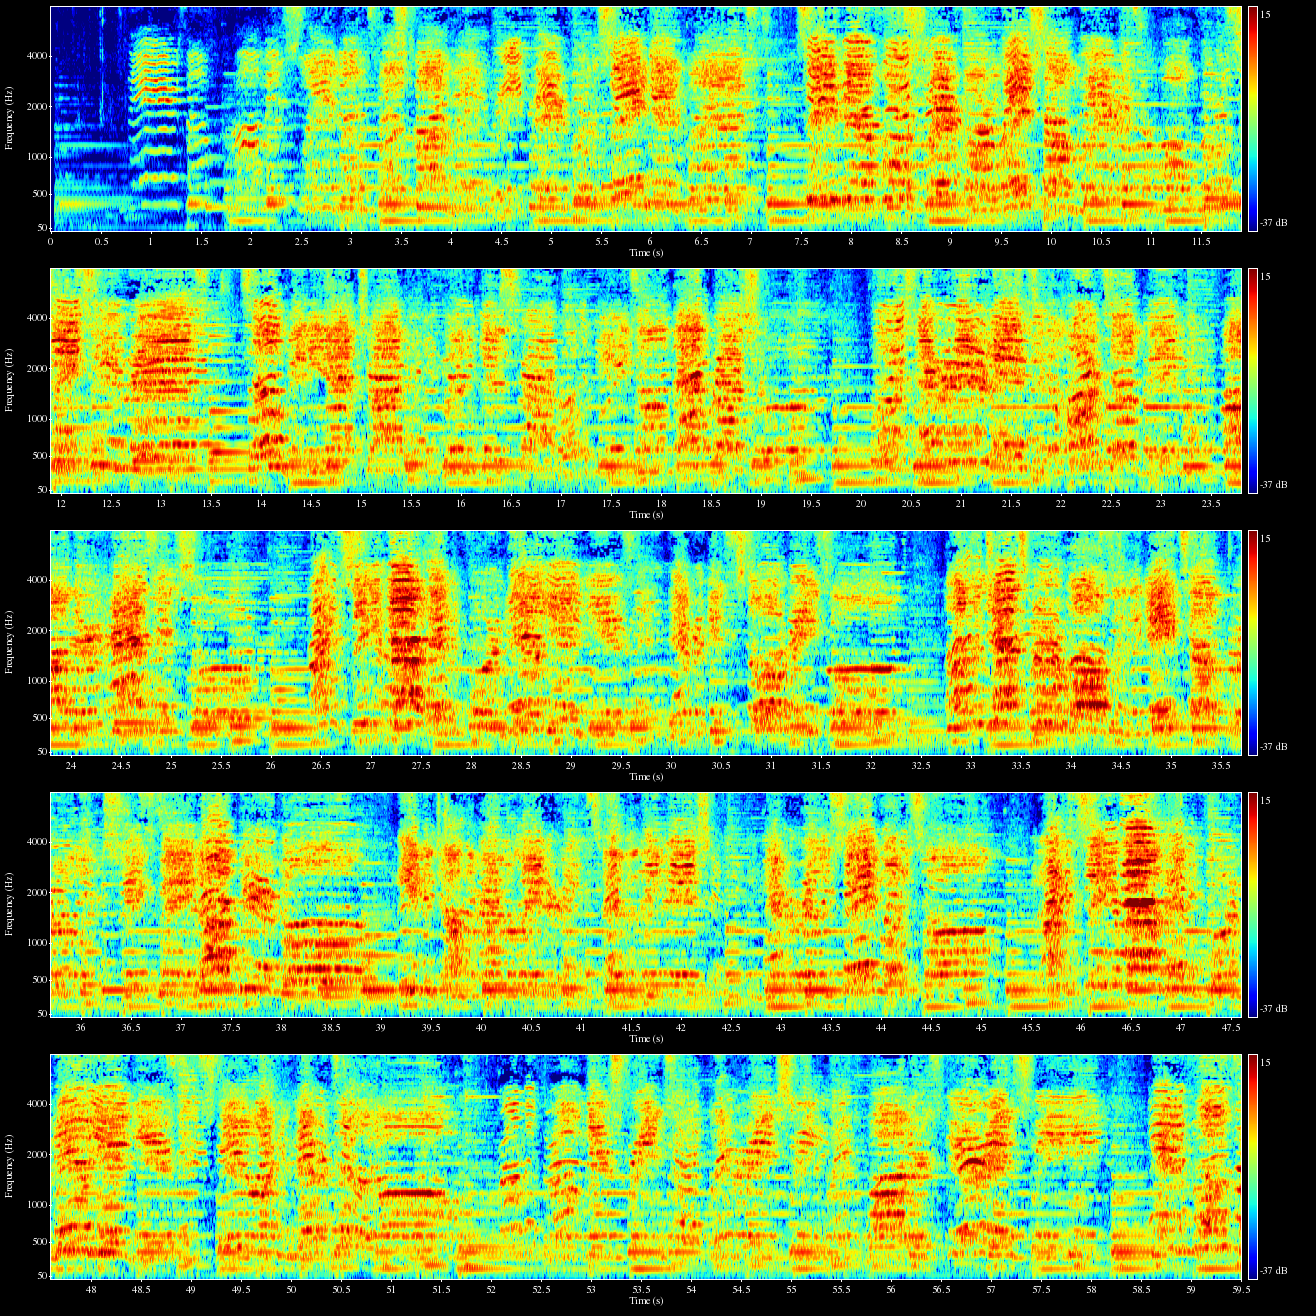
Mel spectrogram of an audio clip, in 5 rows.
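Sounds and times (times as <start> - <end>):
youth choir singing: 0.8 - 59.4.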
